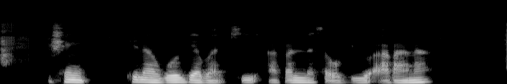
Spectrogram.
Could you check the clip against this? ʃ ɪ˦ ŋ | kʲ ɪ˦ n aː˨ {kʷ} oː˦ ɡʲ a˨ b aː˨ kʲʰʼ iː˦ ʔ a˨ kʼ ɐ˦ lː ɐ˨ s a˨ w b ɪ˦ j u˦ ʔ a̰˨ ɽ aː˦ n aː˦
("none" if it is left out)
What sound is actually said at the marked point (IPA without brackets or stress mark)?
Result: ɡʷ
